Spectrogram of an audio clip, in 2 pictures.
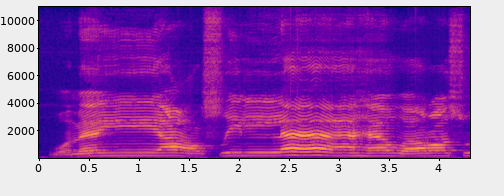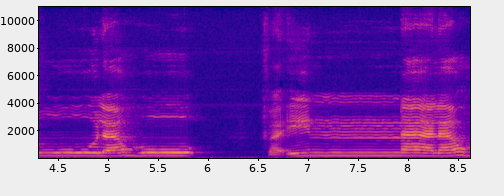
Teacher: نون مشدد پر غنہ کریں گے، ہاں پر الٹا پیش ہے، ایک الف کی مقدار کھینچیں گے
